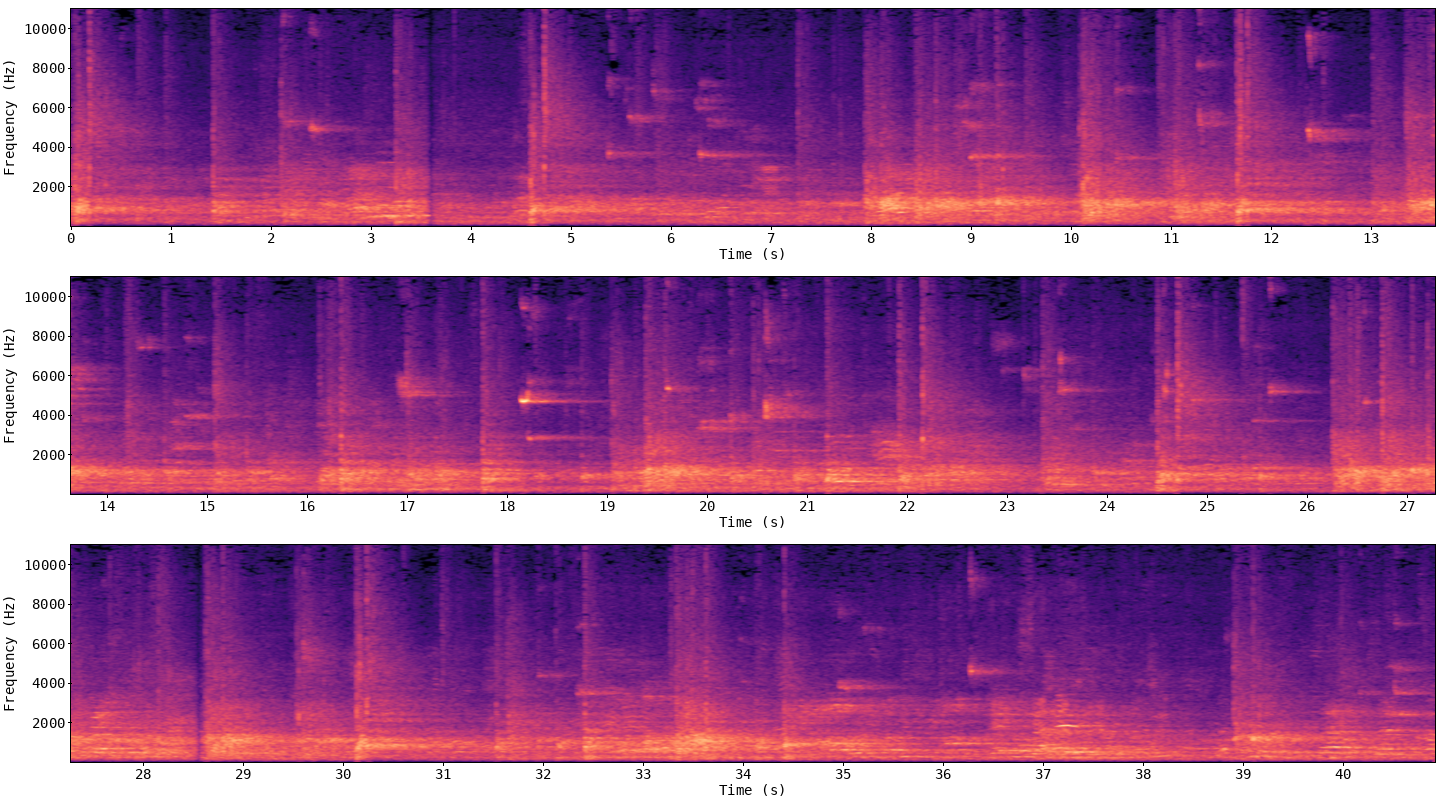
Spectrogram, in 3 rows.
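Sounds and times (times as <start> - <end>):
ball smacking racquets and walls: 0.0 - 3.6, 4.4 - 6.0, 7.2 - 34.9, 38.8 - 40.1.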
